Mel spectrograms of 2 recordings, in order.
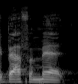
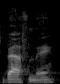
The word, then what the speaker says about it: Baphomet: lot of people say Baphomet, but the T in French at the end of a word is silent, so it's Baphomet.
